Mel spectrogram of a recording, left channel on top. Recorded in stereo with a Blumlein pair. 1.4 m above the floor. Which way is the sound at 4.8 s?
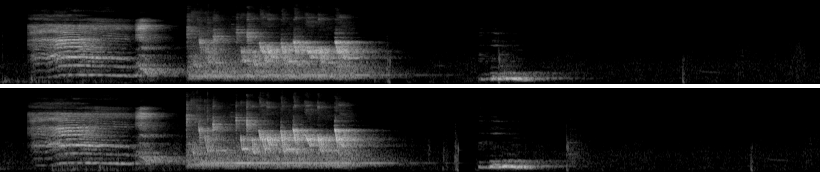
20° right.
